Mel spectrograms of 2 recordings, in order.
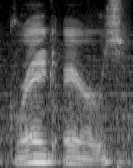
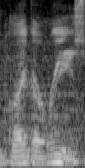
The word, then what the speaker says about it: Greg Ayres: is being played by Greg Ayres or what I called in my other videos was Gregor Reese but yes I finally figured out how to pronounce it now anyways the point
